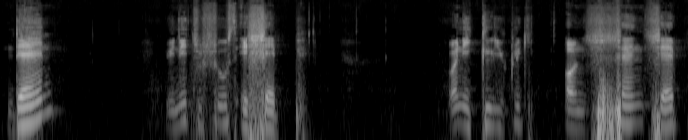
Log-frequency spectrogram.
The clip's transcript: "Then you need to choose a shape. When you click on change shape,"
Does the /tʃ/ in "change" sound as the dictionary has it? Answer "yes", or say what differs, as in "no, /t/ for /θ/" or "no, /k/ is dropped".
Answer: no, /ʃ/ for /tʃ/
